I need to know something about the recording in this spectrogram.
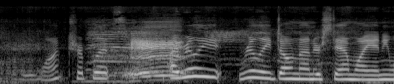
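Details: Bottle-fed lambs at a farm, topped up twice daily because their mothers give too little milk, uttering long, wobbling bleats, one rising and falling, followed by steadier drawn-out cries from more than one lamb.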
